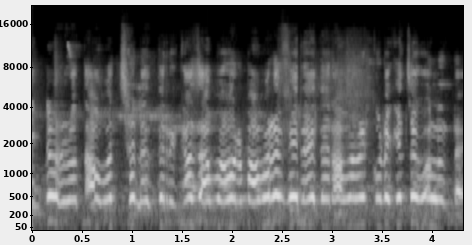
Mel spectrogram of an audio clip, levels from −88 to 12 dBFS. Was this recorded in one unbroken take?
yes; 0 cuts

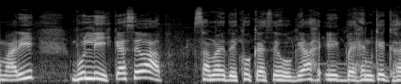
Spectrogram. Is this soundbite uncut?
no; 1 cut; at 1.8 s

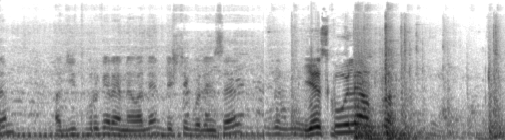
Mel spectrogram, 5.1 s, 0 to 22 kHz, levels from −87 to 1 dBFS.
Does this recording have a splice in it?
yes; 1 cut; at 2.8 s

